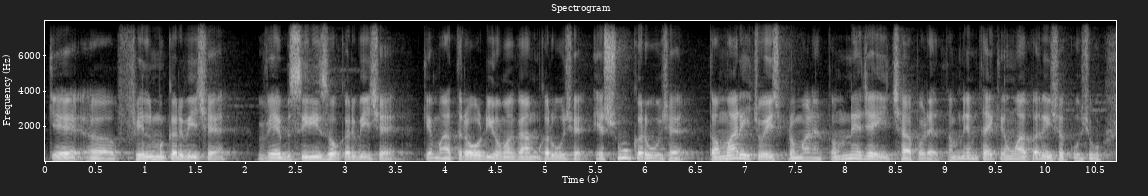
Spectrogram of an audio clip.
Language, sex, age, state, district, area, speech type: Gujarati, male, 30-45, Gujarat, Rajkot, urban, spontaneous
